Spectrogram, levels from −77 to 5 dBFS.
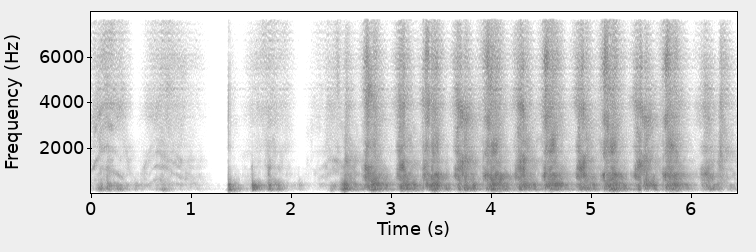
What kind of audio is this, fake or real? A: fake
